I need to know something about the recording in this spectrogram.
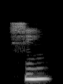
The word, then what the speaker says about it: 心: The character xin means heart. Its pinyin is spelled xi, yin, xin, and it should be read in the 1st tone, xin, xin.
